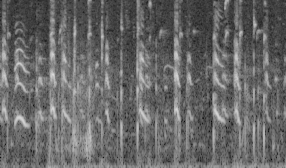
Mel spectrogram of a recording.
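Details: Eurasian coots trade quick, high, nasal yelps and honks in rapid bursts, closely packed and loud, with brief gaps between clusters of notes.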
